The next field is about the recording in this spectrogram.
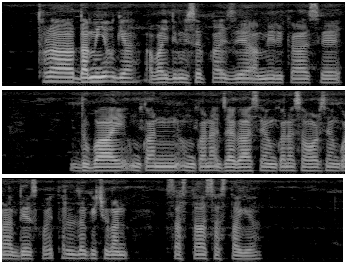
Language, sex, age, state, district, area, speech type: Santali, male, 18-30, West Bengal, Birbhum, rural, spontaneous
